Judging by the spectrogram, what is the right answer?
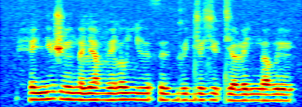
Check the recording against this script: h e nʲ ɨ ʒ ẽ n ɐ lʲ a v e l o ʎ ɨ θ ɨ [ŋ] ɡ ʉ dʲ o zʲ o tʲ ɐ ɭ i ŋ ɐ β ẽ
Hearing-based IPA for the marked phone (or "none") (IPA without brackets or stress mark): none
